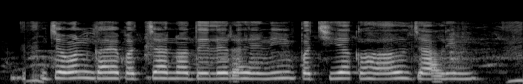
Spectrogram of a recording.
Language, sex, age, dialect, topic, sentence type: Bhojpuri, female, 60-100, Western, agriculture, statement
